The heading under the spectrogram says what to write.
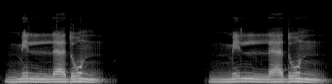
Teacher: Sukunni nun lam harf yo'liqyapti. Nun butunlik tushib ketadida. O'zidan keyin kelap turgan harf tashdid bilan o'qiladi. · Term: G'unnasiz idg'om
